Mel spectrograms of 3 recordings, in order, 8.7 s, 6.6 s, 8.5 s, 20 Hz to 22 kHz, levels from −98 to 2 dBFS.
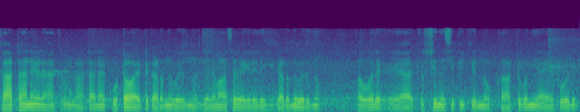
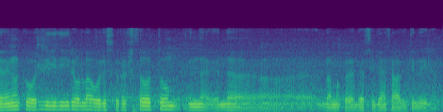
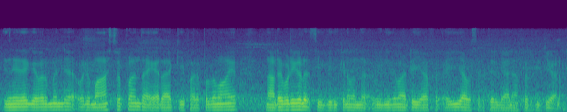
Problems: constant background noise, low volume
